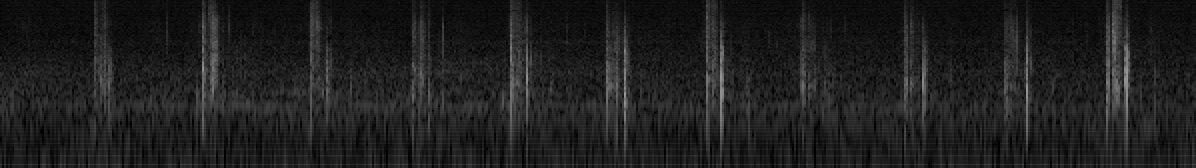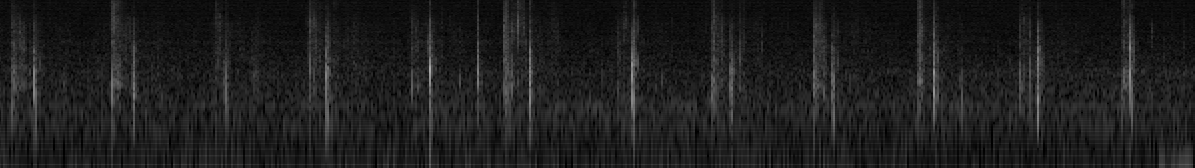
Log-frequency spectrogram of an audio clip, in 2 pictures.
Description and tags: Footsteps walking on the ground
